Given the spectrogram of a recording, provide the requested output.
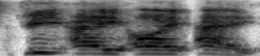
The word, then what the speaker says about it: Gaia: using the as it Gaia I did once it's not gay or is it it's Bai a how else do pronounce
